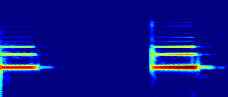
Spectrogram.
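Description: Telephone busy signal: two short, loud beeps of a steady tone separated by a silent gap, heard alone and close.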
